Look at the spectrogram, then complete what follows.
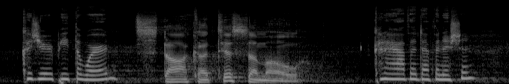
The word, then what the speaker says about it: staccatissimo: the word again staccatissimo are there any alternate pronunciations i only see staccatissimo okay staccatissimo s t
